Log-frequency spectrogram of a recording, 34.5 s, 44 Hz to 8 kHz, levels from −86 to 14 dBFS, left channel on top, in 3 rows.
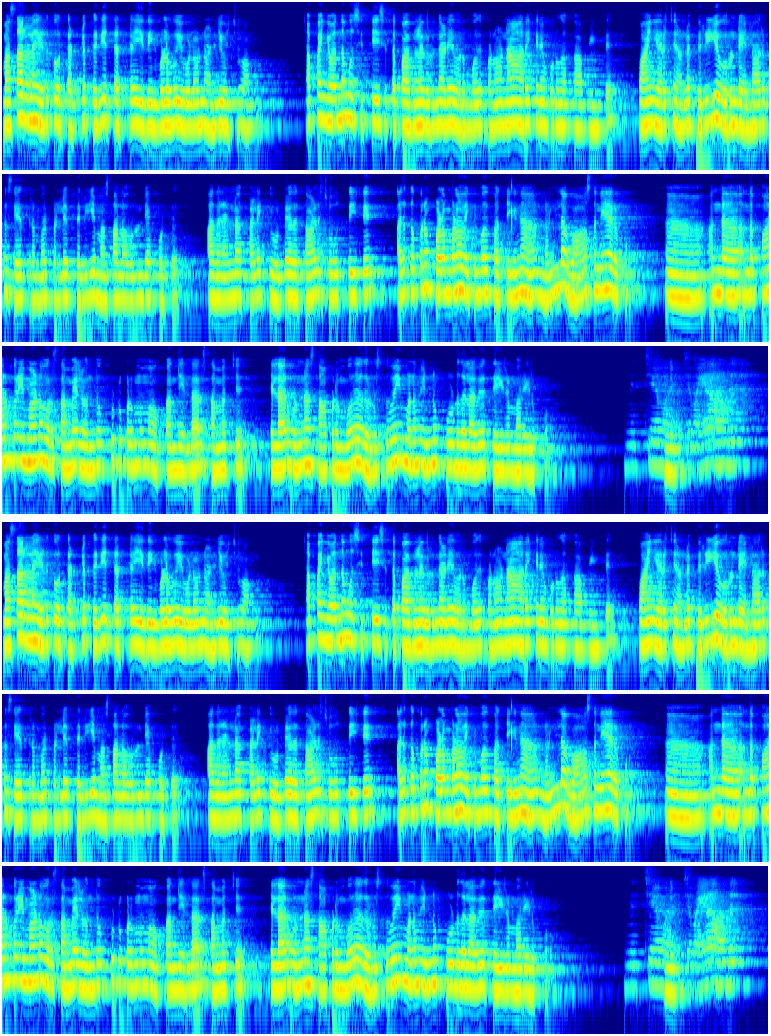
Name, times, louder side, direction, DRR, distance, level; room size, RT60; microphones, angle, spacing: voice 1, 0.0-3.8 4.6-9.2 9.5-14.1 14.6-17.1 17.4-21.0 21.4-26.6 27.0-31.0 32.9-33.2, equal, ahead, 7 dB, 0.6 m, -25 dB
voice 2, 32.3-34.0, right 3 dB, 55° right, -4 dB, 1.9 m, -37 dB
28.0 x 11.5 x 2.6 m, 1.5 s
head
